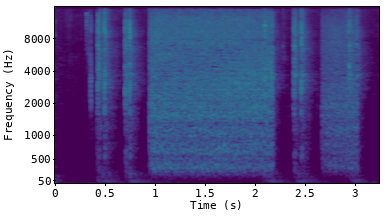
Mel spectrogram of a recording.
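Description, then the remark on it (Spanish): A strong rushing gust of wind roars up loud, holding steady for about a second before dropping away, with shorter whooshing bursts just before and after it. “pero entonces empieza medio un, un ventarrón.”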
